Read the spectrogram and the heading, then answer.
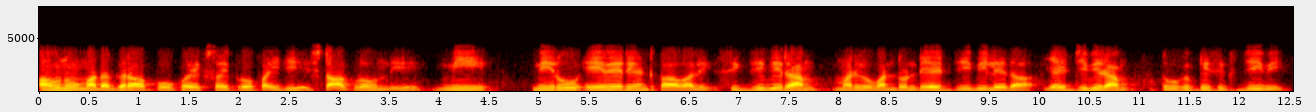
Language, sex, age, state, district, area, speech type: Telugu, male, 18-30, Telangana, Adilabad, urban, conversation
